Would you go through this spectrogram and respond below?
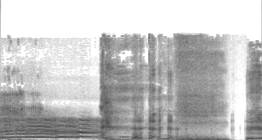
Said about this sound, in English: Commence heavy breathing.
